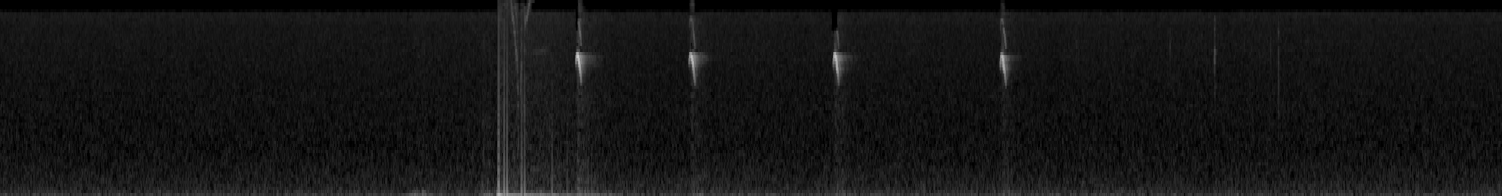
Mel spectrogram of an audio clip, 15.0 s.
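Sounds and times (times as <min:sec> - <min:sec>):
bird chip calls: 0:05.1 - 0:06.0, 0:06.9 - 0:07.1, 0:08.3 - 0:08.5.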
